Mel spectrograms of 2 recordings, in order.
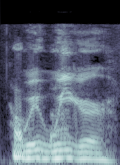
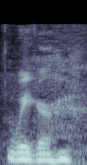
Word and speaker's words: Uyghur: Uyghur. – Yes, thank you. – Uyghur.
